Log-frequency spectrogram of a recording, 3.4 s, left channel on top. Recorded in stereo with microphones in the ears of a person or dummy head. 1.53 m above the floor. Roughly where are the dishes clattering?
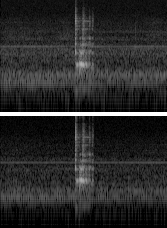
Right.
